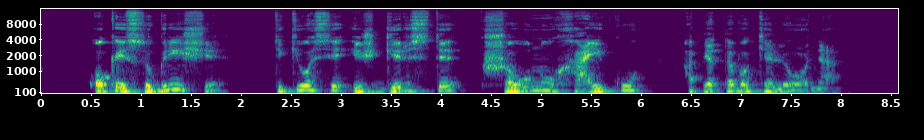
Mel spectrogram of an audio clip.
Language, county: Lithuanian, Kaunas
